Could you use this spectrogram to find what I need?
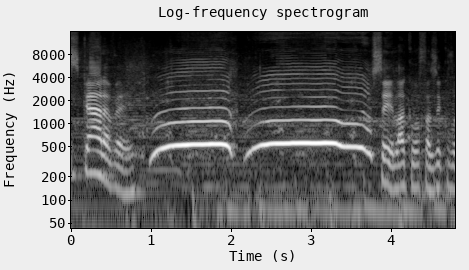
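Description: A young man shouts long, drawn-out cries into a microphone.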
